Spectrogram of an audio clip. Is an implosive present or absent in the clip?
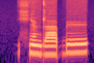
present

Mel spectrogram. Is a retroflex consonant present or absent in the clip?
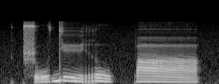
present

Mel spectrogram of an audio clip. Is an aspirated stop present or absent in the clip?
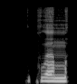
absent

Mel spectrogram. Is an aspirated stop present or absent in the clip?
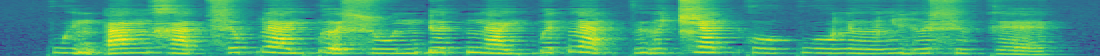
absent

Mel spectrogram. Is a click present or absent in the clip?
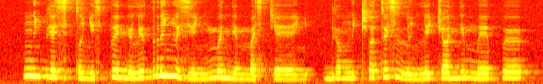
absent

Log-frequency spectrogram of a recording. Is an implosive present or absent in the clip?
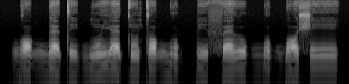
absent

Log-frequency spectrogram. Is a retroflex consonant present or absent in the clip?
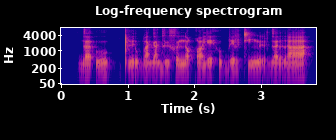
absent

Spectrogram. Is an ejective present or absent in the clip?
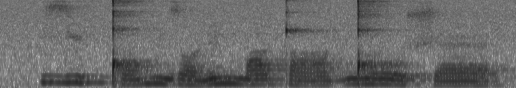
absent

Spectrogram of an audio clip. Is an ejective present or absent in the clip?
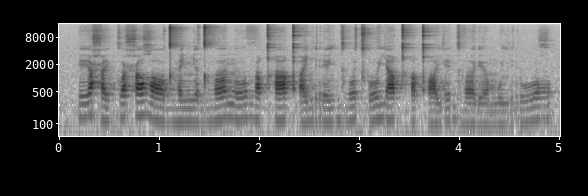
present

